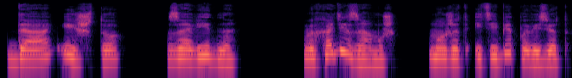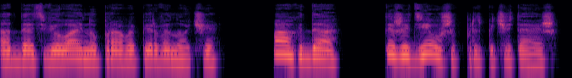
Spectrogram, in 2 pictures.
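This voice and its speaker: A woman voicing a sharp-tongued young female student who answers with cool, mocking retorts. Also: lowish voice, expressive, normal speed, dry recording, studio quality.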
